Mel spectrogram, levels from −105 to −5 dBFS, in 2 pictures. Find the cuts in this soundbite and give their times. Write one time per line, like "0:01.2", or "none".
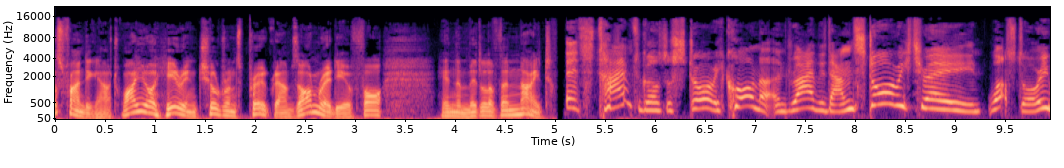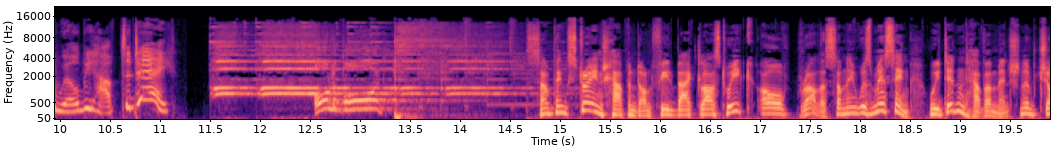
none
